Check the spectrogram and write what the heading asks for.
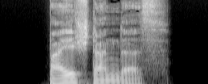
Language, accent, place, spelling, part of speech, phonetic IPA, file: German, Germany, Berlin, Beistandes, noun, [ˈbaɪ̯ˌʃtandəs], De-Beistandes.ogg
- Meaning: genitive singular of Beistand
